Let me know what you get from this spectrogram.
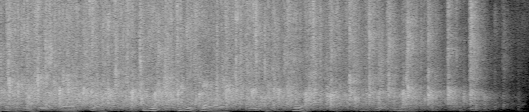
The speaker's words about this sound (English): You can applaud if you want to.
